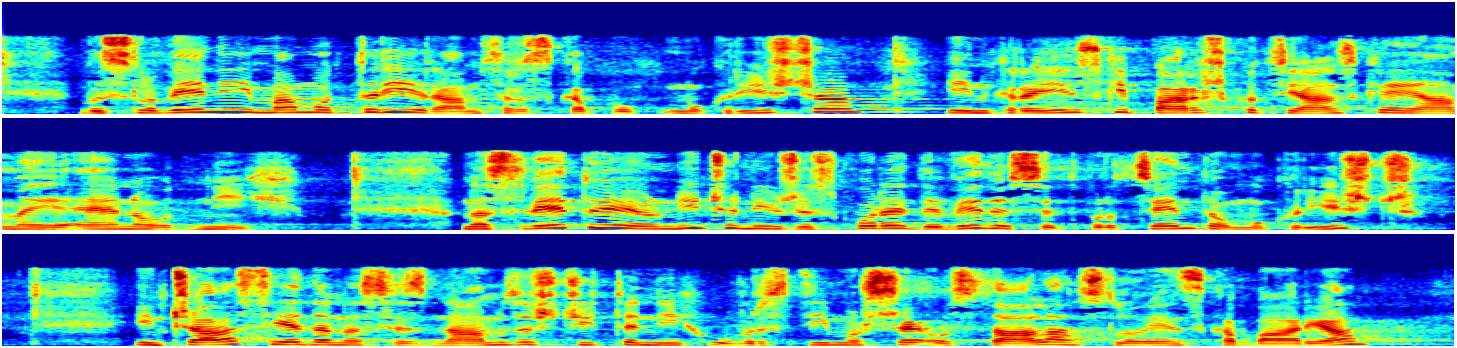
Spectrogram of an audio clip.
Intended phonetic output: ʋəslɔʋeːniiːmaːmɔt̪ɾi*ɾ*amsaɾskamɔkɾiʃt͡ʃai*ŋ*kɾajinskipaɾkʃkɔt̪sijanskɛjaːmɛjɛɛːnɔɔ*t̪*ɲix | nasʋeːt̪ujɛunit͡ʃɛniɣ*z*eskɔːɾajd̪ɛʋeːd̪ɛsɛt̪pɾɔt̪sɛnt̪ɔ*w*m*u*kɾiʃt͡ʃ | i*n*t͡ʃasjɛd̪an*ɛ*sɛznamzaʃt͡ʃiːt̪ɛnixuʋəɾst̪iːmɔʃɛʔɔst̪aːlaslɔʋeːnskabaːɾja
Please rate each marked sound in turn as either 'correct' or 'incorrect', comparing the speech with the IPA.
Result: correct, incorrect, incorrect, incorrect, correct, incorrect, correct, incorrect

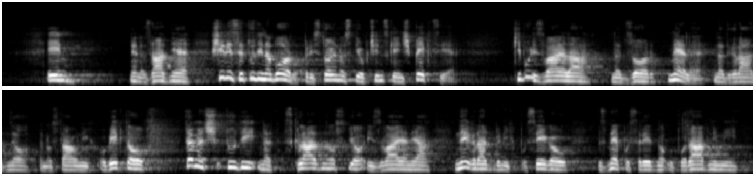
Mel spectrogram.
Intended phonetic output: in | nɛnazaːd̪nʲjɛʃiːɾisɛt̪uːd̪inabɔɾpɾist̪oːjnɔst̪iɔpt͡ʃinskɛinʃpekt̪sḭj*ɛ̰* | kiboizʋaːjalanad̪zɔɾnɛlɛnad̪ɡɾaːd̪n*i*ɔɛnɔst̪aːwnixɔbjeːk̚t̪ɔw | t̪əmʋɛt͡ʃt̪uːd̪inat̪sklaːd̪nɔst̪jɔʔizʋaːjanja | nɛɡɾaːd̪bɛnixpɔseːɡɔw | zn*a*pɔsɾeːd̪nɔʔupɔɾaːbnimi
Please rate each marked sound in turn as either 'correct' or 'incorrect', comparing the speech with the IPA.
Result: correct, incorrect, incorrect

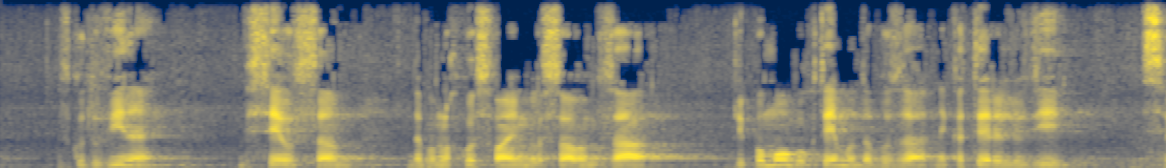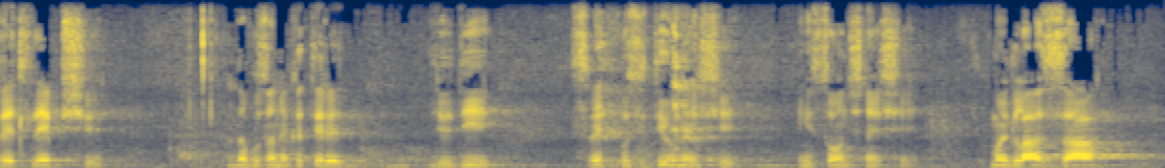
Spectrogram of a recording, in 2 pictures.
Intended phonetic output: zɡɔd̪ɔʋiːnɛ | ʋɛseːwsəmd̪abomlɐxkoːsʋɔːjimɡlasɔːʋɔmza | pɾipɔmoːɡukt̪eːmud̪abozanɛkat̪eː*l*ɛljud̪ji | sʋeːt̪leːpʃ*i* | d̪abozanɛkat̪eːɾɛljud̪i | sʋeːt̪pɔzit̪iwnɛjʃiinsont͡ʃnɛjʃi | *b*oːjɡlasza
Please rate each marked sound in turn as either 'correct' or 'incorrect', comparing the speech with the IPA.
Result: incorrect, correct, incorrect

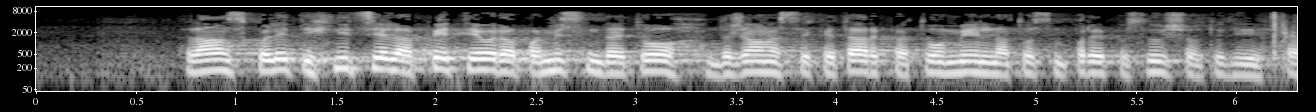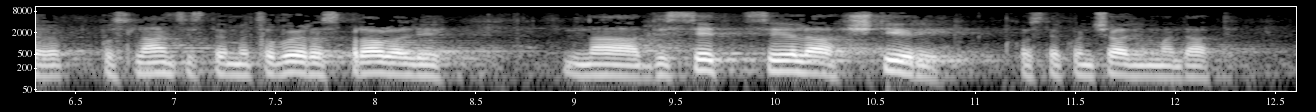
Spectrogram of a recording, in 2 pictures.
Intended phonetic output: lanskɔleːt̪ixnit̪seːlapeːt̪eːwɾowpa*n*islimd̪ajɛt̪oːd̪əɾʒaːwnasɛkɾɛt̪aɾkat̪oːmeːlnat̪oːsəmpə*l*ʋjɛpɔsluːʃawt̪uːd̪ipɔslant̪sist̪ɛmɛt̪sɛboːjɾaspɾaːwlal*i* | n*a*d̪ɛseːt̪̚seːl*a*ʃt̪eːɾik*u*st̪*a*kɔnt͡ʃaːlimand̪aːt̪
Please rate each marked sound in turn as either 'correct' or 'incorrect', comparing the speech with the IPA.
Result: incorrect, incorrect, correct, correct, correct, incorrect, incorrect

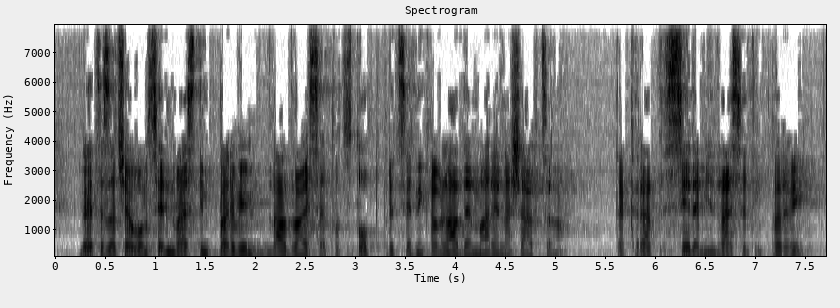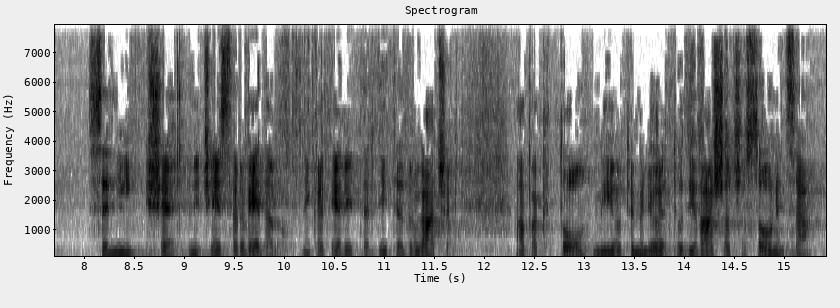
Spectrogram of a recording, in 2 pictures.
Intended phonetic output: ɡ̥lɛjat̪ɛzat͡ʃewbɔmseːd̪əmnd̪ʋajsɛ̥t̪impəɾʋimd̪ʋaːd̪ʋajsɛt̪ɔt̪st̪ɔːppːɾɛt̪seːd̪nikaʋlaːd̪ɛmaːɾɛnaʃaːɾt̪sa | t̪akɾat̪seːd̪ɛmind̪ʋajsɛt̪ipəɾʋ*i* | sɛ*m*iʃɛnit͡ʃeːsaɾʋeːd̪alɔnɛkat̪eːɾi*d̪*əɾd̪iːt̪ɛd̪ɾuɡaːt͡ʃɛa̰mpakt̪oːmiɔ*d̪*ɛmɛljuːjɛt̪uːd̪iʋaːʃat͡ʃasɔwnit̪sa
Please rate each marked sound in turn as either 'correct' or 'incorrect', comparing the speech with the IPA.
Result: correct, incorrect, incorrect, incorrect

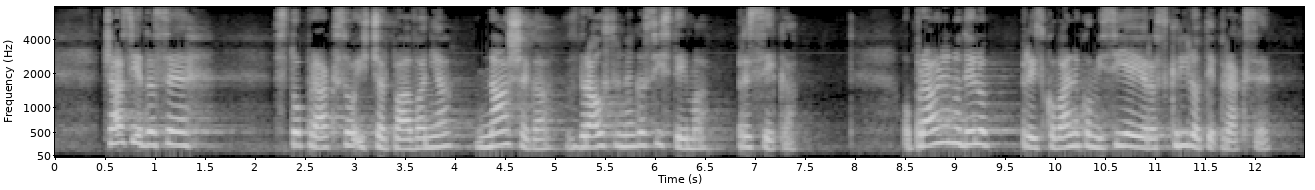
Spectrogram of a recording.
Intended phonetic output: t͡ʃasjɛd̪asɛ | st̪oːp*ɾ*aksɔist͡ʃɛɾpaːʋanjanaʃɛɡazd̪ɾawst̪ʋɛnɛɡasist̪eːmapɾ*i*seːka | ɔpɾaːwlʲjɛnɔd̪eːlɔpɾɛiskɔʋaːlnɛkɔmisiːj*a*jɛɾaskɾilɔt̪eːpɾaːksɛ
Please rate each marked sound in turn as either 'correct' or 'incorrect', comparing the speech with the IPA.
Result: correct, incorrect, incorrect

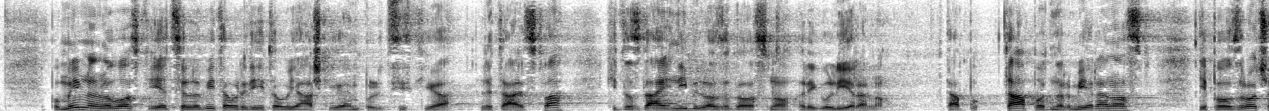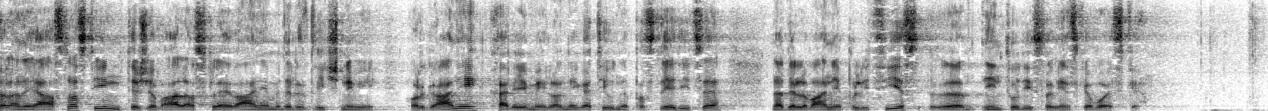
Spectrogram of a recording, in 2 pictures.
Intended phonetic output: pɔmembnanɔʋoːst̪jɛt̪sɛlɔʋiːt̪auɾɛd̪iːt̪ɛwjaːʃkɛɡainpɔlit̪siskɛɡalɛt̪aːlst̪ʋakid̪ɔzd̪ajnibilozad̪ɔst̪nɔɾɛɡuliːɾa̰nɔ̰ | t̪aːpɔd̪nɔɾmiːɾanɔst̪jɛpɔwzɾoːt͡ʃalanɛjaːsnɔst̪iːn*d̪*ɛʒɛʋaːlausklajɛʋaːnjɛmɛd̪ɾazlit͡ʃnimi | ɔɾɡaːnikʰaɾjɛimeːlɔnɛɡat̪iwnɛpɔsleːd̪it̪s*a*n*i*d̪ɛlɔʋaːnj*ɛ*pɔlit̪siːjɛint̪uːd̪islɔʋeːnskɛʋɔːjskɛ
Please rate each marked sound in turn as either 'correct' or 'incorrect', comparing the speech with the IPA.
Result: incorrect, incorrect, incorrect, correct

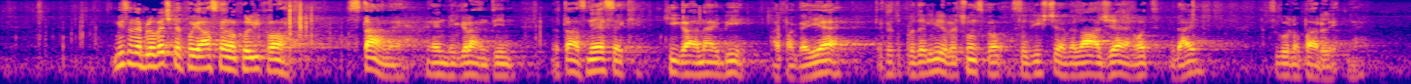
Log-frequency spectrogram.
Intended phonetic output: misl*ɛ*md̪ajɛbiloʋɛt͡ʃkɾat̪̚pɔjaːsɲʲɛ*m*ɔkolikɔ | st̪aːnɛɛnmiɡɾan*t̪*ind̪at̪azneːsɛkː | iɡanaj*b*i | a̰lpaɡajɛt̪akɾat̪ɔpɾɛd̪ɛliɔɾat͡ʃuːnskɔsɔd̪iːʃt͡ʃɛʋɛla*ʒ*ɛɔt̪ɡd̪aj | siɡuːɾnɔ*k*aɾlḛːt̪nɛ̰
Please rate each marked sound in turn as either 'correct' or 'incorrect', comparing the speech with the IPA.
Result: incorrect, incorrect, correct, correct, correct, incorrect

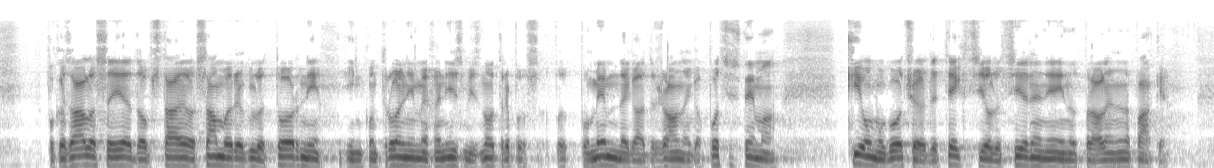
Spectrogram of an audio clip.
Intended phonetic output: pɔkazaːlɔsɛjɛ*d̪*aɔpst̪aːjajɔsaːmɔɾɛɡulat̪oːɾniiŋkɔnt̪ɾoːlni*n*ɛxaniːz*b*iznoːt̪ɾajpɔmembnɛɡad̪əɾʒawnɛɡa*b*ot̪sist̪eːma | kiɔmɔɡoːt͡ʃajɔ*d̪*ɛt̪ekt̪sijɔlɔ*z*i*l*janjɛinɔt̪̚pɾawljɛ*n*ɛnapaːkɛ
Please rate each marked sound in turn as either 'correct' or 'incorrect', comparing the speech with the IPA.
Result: correct, incorrect, incorrect, incorrect, correct, incorrect, incorrect, correct

